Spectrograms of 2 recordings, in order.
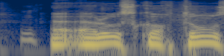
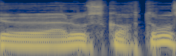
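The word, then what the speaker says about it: Aloxe-Corton: allons respecter sa volonté il faut partir d'aloxe corton à los alamos au pardon à loos corton ce sens que lorena martin qui prononce tous les os en eau va avoir un peu de mal à faire sa chronique je t aime surtout les x et les x sont des shows dit bruxelles on y bruxelles envoie en bourgogne on prononce pas les x ans le hic c'est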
